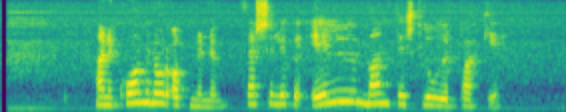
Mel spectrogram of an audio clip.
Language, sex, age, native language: Icelandic, female, 30-39, Icelandic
